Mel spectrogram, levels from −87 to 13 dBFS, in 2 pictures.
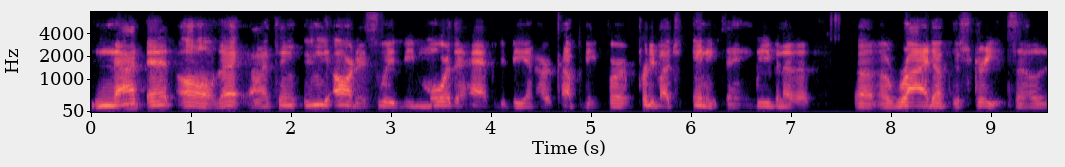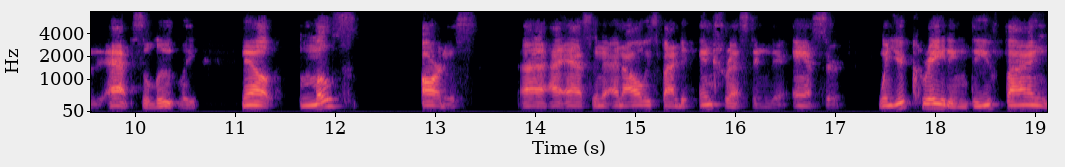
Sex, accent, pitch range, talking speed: male, American, 95-115 Hz, 165 wpm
